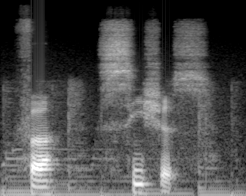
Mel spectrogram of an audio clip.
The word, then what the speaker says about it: facetious: But we don't say face, tios. We say facetious. Interesting way to say it.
